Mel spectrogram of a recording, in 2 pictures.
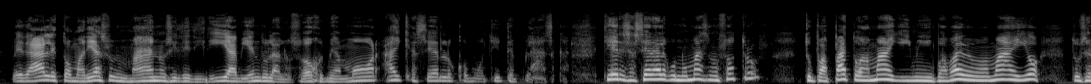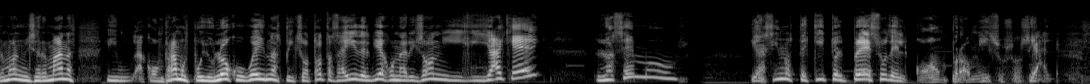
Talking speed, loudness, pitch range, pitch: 185 wpm, -22 LUFS, 165-230 Hz, 190 Hz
